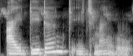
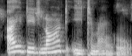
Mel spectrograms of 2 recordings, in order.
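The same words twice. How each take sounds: First: Said in the usual way. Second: I did not eat mango, with did not said in full and not leaned on; stress on not. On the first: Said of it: "otherwise the contracted form is used". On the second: Shown as a demonstration. Teacher contrasting emphatic full form with contraction. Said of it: "When not is emphasized, we use the full form did not".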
